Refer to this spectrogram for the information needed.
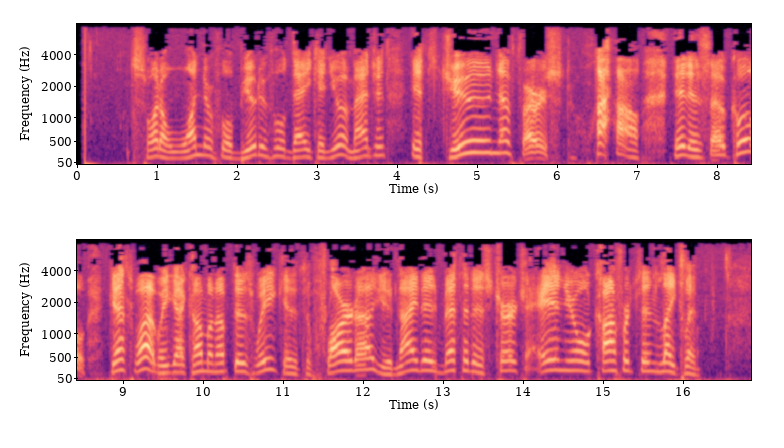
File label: Welcome and Announcements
